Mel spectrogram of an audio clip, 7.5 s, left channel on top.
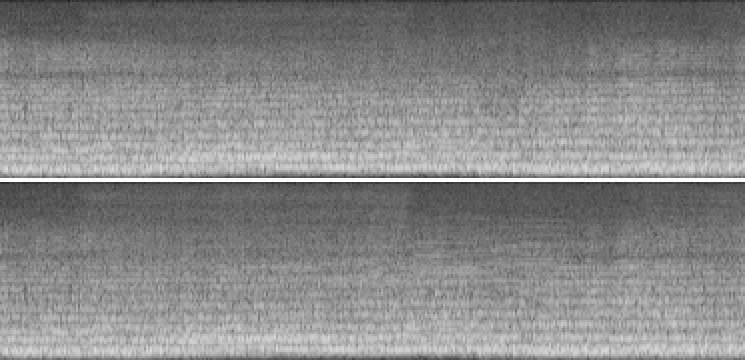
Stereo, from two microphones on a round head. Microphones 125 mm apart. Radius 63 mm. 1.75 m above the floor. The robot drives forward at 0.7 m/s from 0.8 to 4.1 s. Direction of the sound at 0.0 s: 35° left (ahead or behind).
